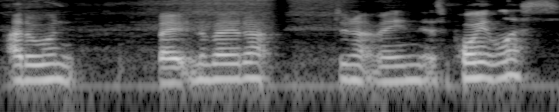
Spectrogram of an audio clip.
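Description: A woman with a Glaswegian accent speaks at a fairly high pitch. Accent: Glaswegian Scottish. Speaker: video game speedrunner and streamer. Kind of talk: casual chat. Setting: online call.

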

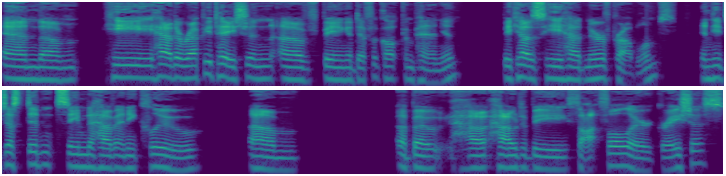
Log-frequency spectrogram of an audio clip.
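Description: A plain, everyday voice comes at a fairly slow pace with fairly even intonation and very even loudness, in a dry, close sound with no echo. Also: man, fairly high pitch for a man. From New Brunswick, Canada. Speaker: former itinerant minister. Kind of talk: interview storytelling. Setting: podcast interview.

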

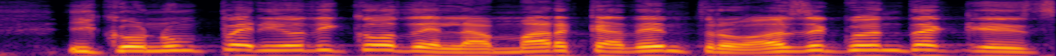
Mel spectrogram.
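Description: The recording of a man's voice is dry and close, with no echo. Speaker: video editor. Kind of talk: casual chat.

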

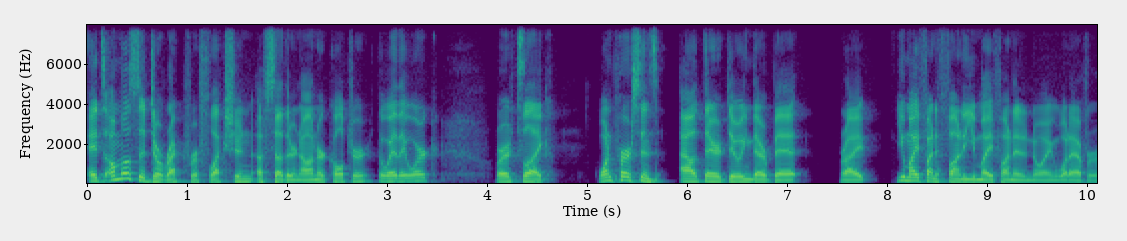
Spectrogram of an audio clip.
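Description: Delivered at a fairly quick pace with lively intonation, this is an unremarkable speaking voice. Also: man, medium pitch for a man, very clean recording, silent background. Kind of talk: casual comedic banter.

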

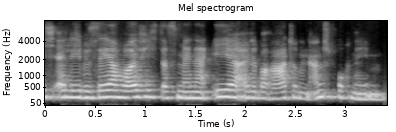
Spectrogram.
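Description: With vocal fry in her fairly low voice, a woman speaks at a moderate pace. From rural Germany. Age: 50s. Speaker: coach and therapist. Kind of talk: interview.

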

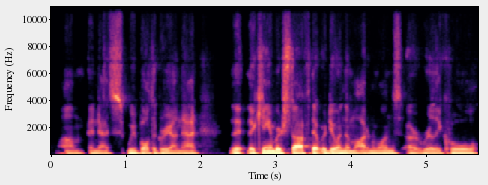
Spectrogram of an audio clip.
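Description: Breathy to a degree, a man with an American accent speaks in a very deep, low pitch with a dark, mellow tone. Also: ordinary pitch variation, moderate pace, very clean recording, silent background. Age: 40s. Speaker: custom home builder. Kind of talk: casual chat.

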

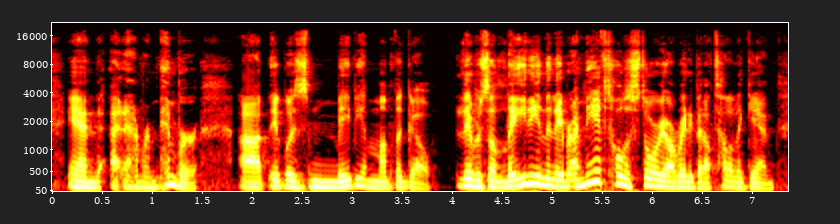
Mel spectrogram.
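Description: In a very clean recording with a silent background, a man with an American accent talks at a very fast pace, his medium pitch showing ordinary variation. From South Florida, Miami area. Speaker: returning podcast guest, father. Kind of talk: casual chat.

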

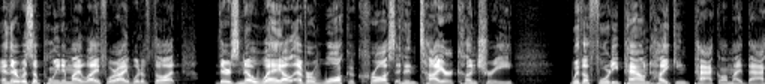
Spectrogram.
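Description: Against a quiet background with dry, close sound and no echo, a man with a plain, everyday voice and fairly high pitch speaks at a fairly slow pace with ordinary pitch variation. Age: 40s. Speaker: podcast host, former radio broadcaster. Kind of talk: casual interview chat.

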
